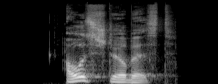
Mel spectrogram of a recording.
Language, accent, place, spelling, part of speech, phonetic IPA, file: German, Germany, Berlin, ausstürbest, verb, [ˈaʊ̯sˌʃtʏʁbəst], De-ausstürbest.ogg
- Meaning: second-person singular dependent subjunctive II of aussterben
